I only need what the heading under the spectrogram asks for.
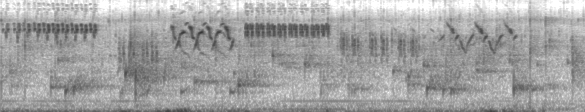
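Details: Grasshopper warbler, a migrant arriving in Indonesia, known for a loud, shrill voice with rasping runs and sudden bursts. High, level reels alternate with quick zigzag whistled phrases, repeated several times, over faint background noise.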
